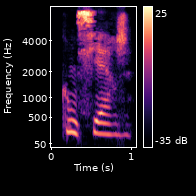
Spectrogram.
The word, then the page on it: concierge: frances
